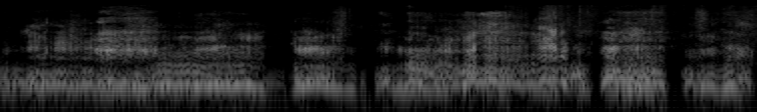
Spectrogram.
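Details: Near-continuous deep, grinding growls from five-week-old giant schnauzer puppies, broken by a few short breaks, loud and close in a small indoor space.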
